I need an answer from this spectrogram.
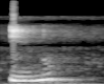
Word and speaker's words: hino: Porque a letra H não tem som, não é verdade? Então, seria emitido dessa forma: haver, herói, hino, hora, humor.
